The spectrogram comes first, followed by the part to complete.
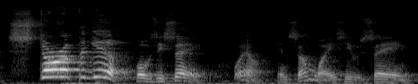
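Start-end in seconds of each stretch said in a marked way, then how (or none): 0.1-1.4 much higher, louder, slow on stir up; urgent exhortation. Acted. Paul exhorting Timothy, high loud slow stir up. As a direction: rouse him with the word.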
